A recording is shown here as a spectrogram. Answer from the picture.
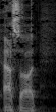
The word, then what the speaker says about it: Assad: Assad is—he's doing interviews, and he's like, "Oh, this is really not very good.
